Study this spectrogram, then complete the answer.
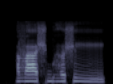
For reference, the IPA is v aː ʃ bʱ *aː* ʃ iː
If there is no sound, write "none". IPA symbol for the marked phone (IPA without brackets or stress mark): əː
